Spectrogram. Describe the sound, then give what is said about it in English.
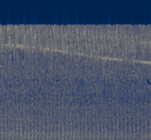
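A medical rescue helicopter in flight, its rotor throbbing in a steady rapid pulse over a loud, continuous engine roar and whine, with no talk. “And the helicopter I've just hitched a ride in is no ordinary chopper.”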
